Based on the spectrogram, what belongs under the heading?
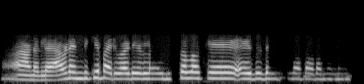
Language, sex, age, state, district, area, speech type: Malayalam, female, 45-60, Kerala, Wayanad, rural, conversation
